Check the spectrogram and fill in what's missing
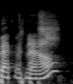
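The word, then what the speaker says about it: Becnel: Okay, so the assistant house manager, Denise Becknell. Oh, I kind of love that name. I don't know if I'm saying it right. It's B-E-C-N-E-L. Becknell? – Becknell? Becknell? Yeah. Yeah, that sounds right.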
